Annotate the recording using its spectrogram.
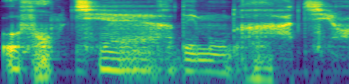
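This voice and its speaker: The man whispers at a very slow pace, putting on a character voice. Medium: read story. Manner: calm, fatalistic, zealous.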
